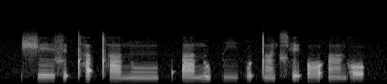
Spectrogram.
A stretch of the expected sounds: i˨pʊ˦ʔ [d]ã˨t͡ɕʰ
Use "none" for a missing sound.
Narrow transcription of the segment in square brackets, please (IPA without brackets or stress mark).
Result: t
